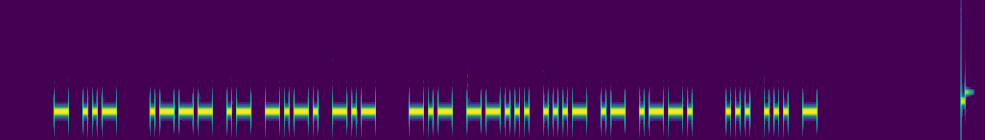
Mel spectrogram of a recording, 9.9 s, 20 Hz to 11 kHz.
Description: Morse code, heard as a keyed tone, about 25 wpm, 700 Hz. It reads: TU JACK K7VAP SST
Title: K1USN SST QSO Practice - 25wpm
